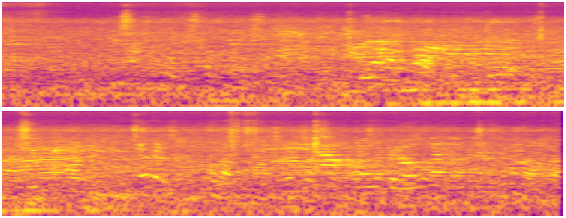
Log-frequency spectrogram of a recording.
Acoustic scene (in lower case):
residential area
